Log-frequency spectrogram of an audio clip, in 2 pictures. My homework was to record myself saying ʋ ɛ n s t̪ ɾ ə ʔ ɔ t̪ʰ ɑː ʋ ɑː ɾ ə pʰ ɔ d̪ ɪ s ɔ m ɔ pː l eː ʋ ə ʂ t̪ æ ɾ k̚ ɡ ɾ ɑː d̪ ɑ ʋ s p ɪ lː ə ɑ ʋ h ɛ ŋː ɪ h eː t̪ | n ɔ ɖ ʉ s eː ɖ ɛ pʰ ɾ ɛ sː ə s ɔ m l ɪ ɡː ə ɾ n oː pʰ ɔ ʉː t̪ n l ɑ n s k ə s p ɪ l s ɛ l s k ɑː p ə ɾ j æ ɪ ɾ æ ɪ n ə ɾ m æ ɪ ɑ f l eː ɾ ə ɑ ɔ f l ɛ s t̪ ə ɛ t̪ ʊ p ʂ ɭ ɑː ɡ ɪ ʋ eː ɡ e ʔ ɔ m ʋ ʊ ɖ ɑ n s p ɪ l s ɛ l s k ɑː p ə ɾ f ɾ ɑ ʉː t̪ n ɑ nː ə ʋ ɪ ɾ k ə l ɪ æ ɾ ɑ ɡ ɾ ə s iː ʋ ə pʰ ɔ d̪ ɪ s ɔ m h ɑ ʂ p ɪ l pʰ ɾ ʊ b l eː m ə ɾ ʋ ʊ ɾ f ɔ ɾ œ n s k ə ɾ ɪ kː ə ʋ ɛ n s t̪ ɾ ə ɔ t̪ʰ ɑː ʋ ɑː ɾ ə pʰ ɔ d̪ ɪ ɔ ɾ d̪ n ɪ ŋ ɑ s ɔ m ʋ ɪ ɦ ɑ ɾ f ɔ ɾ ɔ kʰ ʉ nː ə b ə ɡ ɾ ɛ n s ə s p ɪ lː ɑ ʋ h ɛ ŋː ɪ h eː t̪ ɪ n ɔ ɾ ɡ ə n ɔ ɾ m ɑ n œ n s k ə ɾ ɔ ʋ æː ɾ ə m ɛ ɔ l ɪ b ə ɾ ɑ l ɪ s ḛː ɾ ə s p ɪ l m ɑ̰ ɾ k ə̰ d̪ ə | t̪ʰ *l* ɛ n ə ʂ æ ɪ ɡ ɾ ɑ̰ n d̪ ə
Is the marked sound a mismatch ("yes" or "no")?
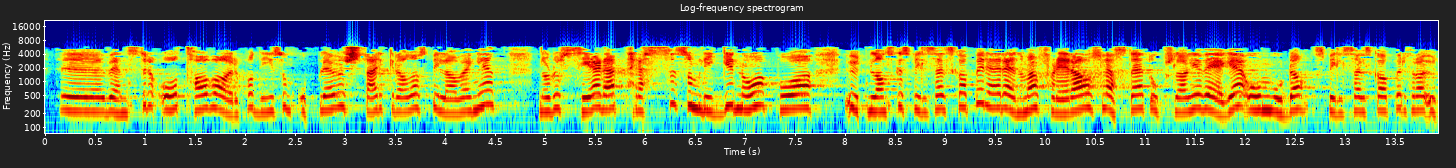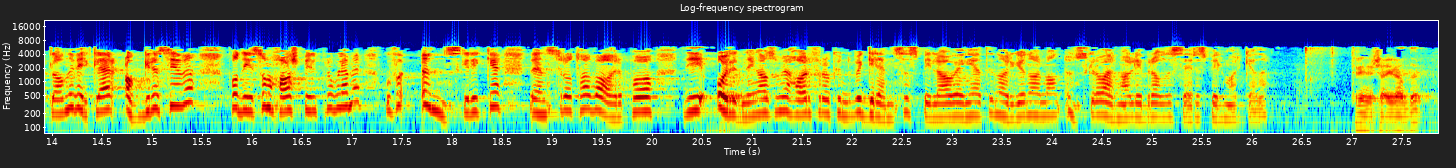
yes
